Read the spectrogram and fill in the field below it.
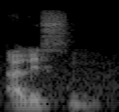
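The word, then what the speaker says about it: الاسم: Bacanya al-ismu. Ini berarti al-ismu, tidak pakai hamzah qata ya.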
